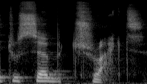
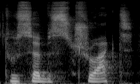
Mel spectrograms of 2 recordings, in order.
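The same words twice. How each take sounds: First: To subtract said slowly with no extra S, "sub-TRACT"; slow, clean subtract with no S before the T; correct subtract. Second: To subtract said slowly with a wrong S, as "sub-STRACT"; slow subtract with an S wrongly added before the T; wrong extra S. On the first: Teacher giving the right form of subtract. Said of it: "mais c'est to subtract". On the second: Teacher showing the common mistake in subtract. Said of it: "on a vraiment envie de rajouter un S". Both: Shown as a demonstration.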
